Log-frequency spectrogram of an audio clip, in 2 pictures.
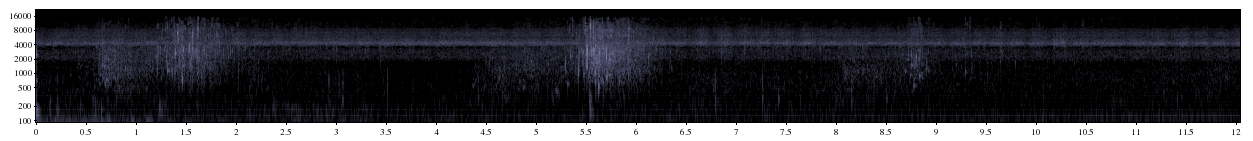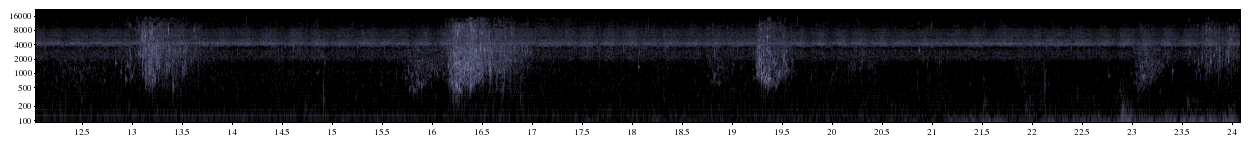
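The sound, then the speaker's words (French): Small sea waves break on fine pebbles along a beach lined with a thin mat of stranded seaweed. Several quiet, soft washes arrive every few seconds over a faint hiss and a constant thin high tone. “Et la mer est là, qu'on entend, qui vient se briser sur les petits galets.”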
